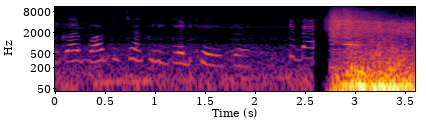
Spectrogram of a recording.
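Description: A young boy speaks into a microphone up close.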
